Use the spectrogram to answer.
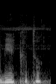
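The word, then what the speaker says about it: Muircheartach: This is pronounced Mirkatuk Uabrian. Obviously the Uabrian is probably a little bit easier, but Mirkatuk is that's a complicated one.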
